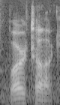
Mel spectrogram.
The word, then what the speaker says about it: Bartok: Bartok. Bartok, as in bar talk.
